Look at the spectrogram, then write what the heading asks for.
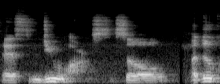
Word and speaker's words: Dewar's: it has been made known to me it's pronounced as D arms so but do correct me if I'm still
